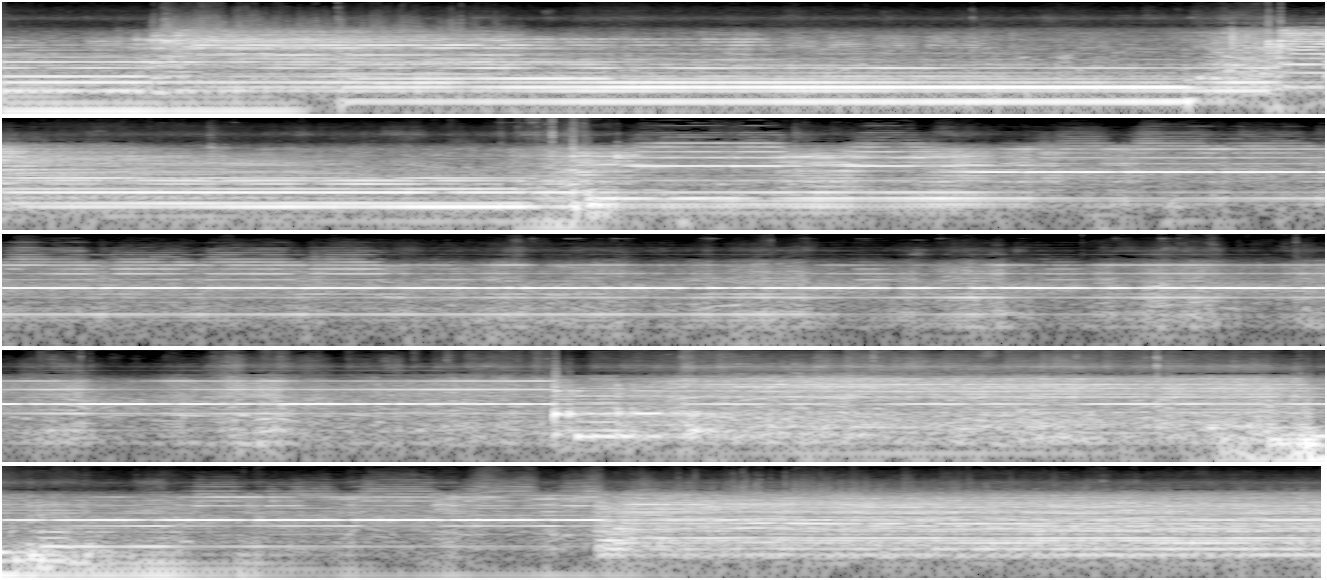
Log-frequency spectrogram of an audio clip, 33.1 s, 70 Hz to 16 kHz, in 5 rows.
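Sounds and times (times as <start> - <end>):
electric guitar holding notes: 0.0 - 33.0.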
